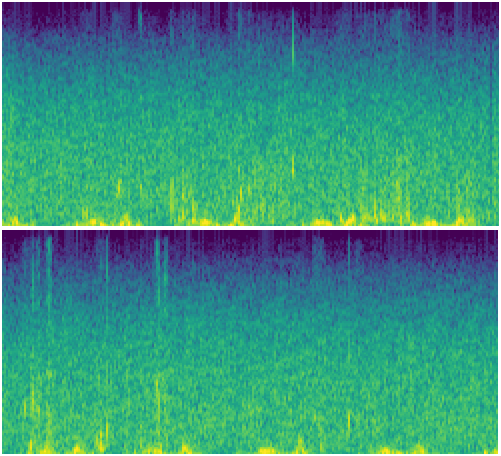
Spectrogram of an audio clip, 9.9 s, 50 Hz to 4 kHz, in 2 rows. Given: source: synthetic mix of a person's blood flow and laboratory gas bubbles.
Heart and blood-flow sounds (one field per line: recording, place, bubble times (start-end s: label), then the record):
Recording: Doppler ultrasound of blood flow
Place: precordium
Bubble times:
0.78-0.90 s: bubbles
1.09-1.21 s: bubbles
1.37-1.42 s: bubbles
1.65-2.00 s: bubbles
2.25-2.96 s: bubbles
3.33-3.49 s: bubbles
3.54-4.12 s: bubbles
4.39-4.92 s: bubbles
5.17-5.60 s: bubbles
5.88-6.06 s: bubbles
6.33-6.39 s: bubbles
6.48-6.66 s: bubbles
8.07-8.21 s: bubbles
8.40-8.57 s: bubbles
From the record:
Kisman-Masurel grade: 233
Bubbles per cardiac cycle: several, 3 to 8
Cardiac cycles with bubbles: 50 to 99%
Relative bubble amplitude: loud (0.450 to 0.775)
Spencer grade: 3 (all of the cardiac periods contain showers or single bubble signals, but not dominating or overriding the cardiac motion signals)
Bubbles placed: only in the low amplitude regions of the cardiac cycle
